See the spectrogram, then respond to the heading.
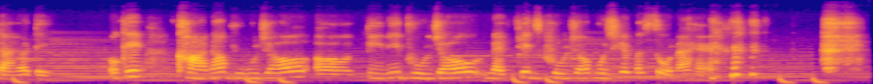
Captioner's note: laughs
